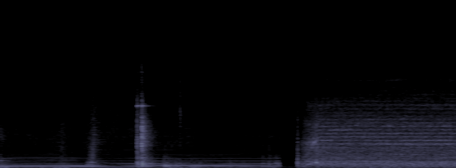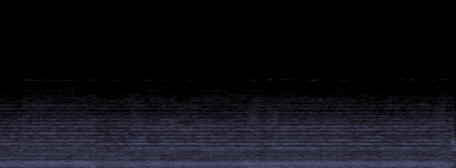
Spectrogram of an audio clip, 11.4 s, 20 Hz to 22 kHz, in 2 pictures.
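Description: Maho 400E CNC milling machine running in sped-up footage. At first its spindle and drives give a steady whine with a couple of sharp clicks. After a short break comes a steady hiss of flood coolant spraying as the end mill cuts.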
